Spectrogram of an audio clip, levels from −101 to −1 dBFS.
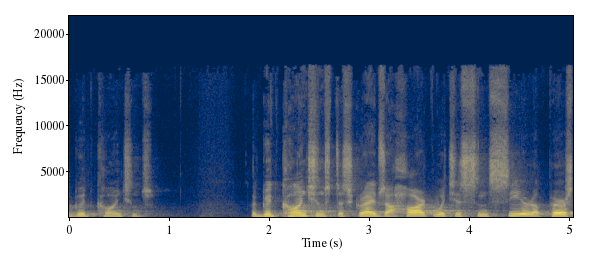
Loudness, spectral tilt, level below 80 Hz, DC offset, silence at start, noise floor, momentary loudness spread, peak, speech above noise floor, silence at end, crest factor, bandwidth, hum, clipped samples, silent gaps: -21 LUFS; -6 dB/octave; -72 dBFS; under 0.1%; 0 s; -67 dBFS; 12 LU; -4 dBFS; 47 dB; 0 s; 18 dB; 17 kHz; none; under 0.1%; none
